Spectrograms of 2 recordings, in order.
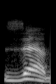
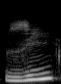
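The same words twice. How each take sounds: First: The letter is said the British way. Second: The letter is said the American way. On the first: "en Angleterre" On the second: "aux États-Unis"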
